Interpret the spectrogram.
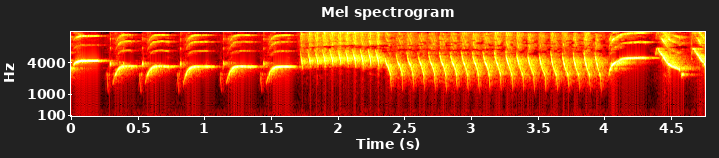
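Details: Vigorous panda canary song: a run of swooping whistled notes, then a long fast rattling trill, ending with clear rising and falling whistles.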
